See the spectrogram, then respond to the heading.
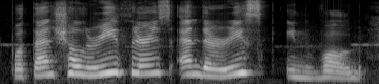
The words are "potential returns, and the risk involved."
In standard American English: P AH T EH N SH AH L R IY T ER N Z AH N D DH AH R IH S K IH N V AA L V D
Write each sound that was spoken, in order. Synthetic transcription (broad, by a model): P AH T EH N SH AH L R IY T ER N S AH N D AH R IH S K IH N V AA L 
